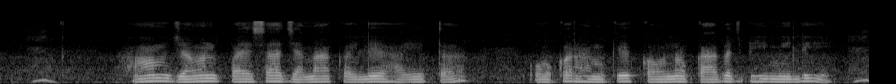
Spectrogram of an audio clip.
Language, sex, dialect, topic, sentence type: Bhojpuri, male, Western, banking, question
